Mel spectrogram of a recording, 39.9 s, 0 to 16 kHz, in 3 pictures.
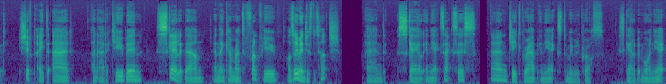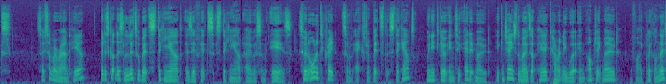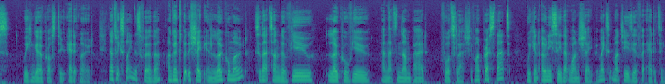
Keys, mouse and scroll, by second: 0.4 shift+a, 2.8 s, 4.8 KP_1, 6.0-6.4 scroll up 4, 6.4-7.2 shift+middle drag, 7.2 s, 10.0 g, 12.2 s, 14.3-15.1 middle drag, 25.9-26.9 drag, 28.8 middle click, 32.4 click, 37.1-39.9 middle drag.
